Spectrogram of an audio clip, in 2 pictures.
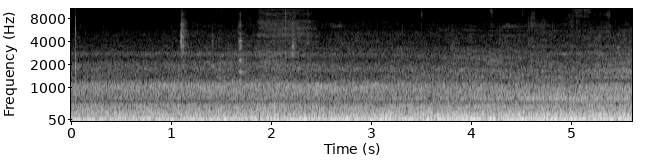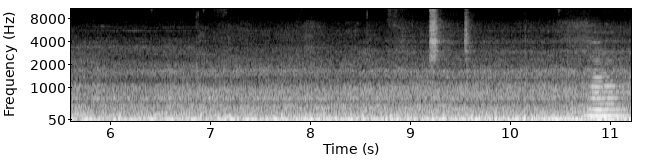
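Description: Diesel locomotives of an approaching freight train running with a steady low rumble that grows slowly louder; near the very end the lead locomotive's horn starts to sound.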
